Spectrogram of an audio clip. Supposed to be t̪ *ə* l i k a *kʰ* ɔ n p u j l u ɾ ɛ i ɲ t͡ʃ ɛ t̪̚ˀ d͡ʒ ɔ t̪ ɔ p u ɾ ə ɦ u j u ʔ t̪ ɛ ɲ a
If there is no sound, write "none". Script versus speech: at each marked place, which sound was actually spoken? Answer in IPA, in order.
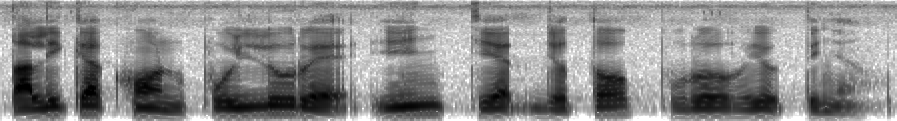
a, kʰ

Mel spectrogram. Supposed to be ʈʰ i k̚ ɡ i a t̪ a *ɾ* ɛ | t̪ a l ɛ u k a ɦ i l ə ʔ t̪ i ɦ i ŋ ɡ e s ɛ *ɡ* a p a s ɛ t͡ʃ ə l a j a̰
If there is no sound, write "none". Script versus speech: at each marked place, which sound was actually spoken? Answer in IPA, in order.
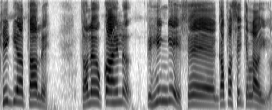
l, ɡ

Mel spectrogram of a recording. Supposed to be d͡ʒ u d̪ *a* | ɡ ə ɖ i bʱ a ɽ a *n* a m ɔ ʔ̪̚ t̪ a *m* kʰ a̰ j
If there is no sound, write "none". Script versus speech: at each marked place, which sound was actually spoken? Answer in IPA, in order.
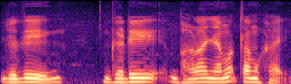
i, ɲ, m

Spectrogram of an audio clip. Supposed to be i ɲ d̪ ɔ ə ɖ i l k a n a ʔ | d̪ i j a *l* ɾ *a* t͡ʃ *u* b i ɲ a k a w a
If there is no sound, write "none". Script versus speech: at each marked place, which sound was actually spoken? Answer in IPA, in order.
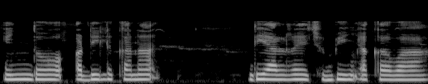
l, ɛ, u

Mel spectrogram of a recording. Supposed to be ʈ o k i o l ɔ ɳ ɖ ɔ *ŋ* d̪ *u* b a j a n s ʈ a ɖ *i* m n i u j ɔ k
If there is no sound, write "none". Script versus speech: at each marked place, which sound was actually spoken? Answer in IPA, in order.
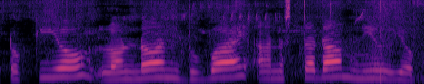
n, u, a

